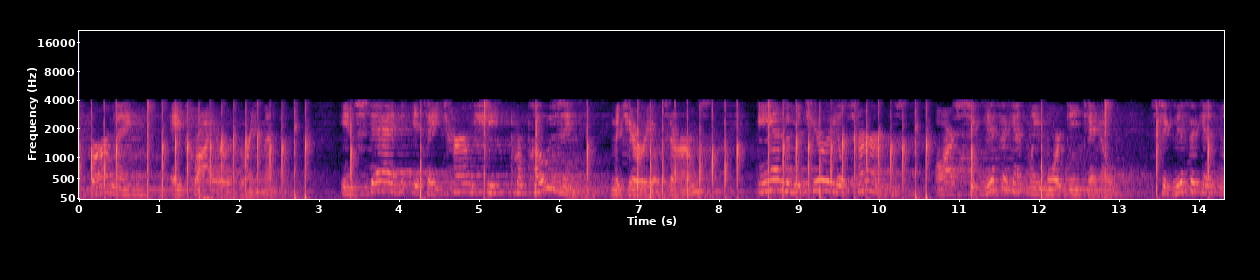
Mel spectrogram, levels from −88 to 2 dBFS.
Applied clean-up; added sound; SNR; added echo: none; Clapping; 3 dB; reverberation time 2.5 s.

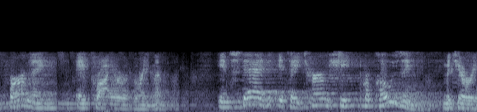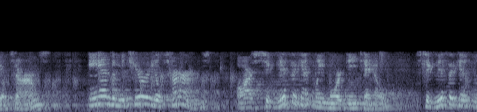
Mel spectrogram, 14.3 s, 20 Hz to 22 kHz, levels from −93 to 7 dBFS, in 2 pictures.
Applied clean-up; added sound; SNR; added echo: neural separator model SepFormer DNS4.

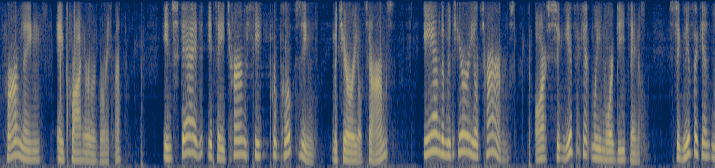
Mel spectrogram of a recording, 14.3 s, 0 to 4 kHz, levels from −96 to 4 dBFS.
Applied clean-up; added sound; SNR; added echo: neural separator model SepFormer WHAMR!.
